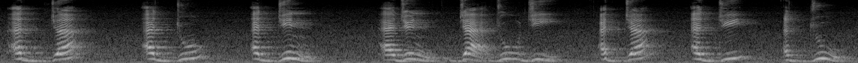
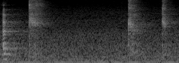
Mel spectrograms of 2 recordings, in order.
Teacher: ما تحاولي أبدا تكتمي صوتها على الآخر ولا تهمسيها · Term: الجيم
